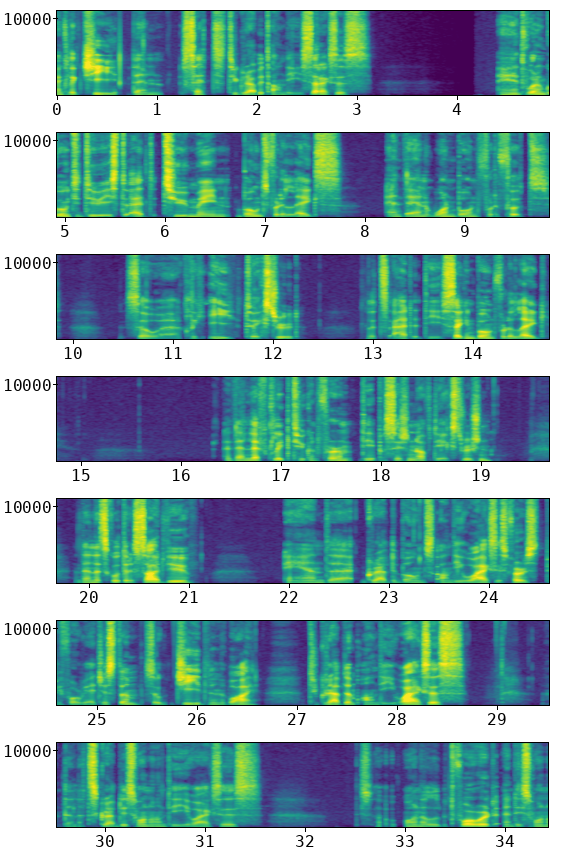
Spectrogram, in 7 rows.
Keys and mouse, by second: 3.5 click, 4.1 g, 8.0 g, 13.0 g, 14.7 e, 18.3-19.4 drag, 19.4 KP_3, 20.1 click, 21.8 b, 23.8 g, 27.7-28.8 drag, 29.5 click, 29.6 g, 30.6 click, 31.5 g, 33.5 g.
